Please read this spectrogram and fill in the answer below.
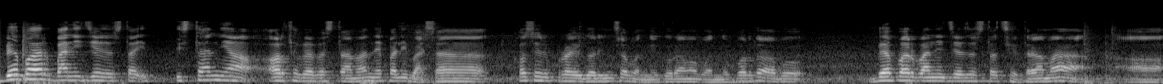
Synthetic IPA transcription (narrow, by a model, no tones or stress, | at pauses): bjaparbanid͡zjʌd͡zʌst̪a | ist̪ʰanijʌʌrt̪ʰʌbjʌbʌst̪ʰamanepalibʱa̰sa | kʌsʌɾiprʌjoɡːʌɾint͡sʰʌbʱʌnːekuɾamabʱʌnːupʌrd̪ʌːbʌ | bjaparbanid͡zjʌd͡zʌst̪at͡sʰet̪rʌma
